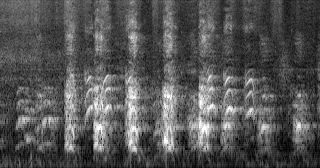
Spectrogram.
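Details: A guard-protection dog gives a fast run of sharp, tonal barks, about two or three a second, barking on command at a threat object after training with sound and visual stimulation and a "watch" command.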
